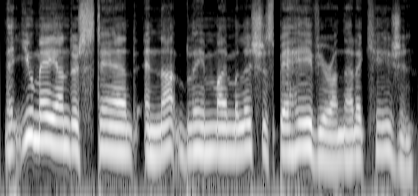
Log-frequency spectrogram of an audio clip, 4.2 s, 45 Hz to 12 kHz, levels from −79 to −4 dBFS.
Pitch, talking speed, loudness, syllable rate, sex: 160 Hz, 185 wpm, -15 LUFS, 5.5 syllables/s, male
